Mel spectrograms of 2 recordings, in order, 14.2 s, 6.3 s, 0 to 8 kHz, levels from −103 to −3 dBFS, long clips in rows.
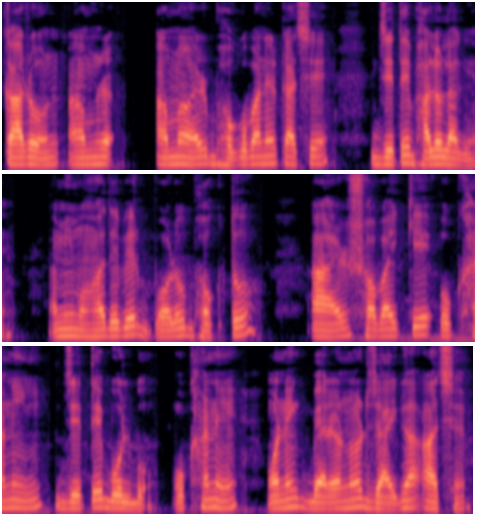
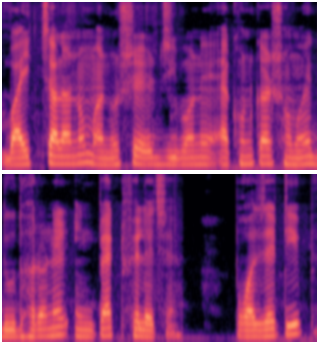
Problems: constant background noise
